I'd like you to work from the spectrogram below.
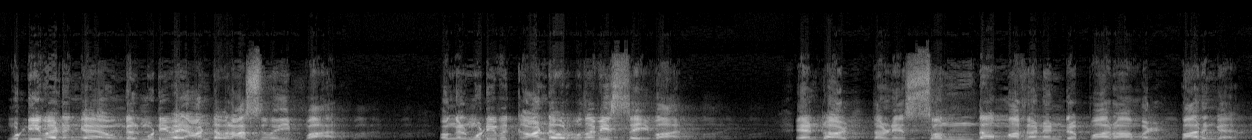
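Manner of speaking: ringing exhortation, stretched key words; forceful preaching. Acted. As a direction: drive each phrase home to the congregation.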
